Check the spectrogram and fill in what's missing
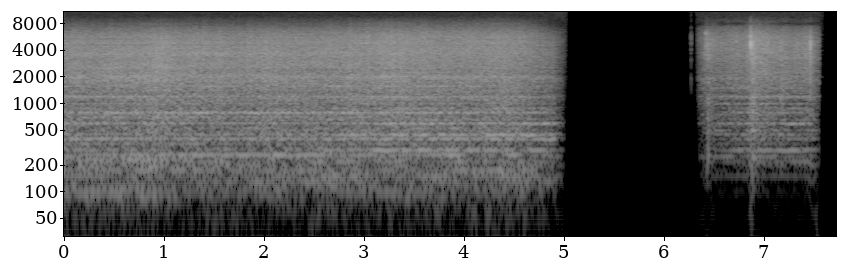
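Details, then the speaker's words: Steady mechanical hum with fast regular pulsing, a pause, then a brief restart: a Medela Pump In Style Advanced breast pump motor running, its diaphragm moving back and forth to create suction. "The device creates suction pressure by making translation motion of the diaphragm."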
